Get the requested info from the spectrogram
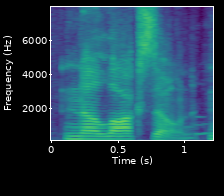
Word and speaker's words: Naloxone: For the record, it's Naloxone.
